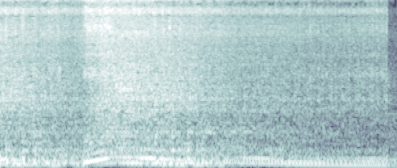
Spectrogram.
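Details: Car after engine swap, AC recharged, no dash warning lights: engine blips up and drops back to a smooth, steady idle with no knocking, misfire or rough patches; sounds healthy.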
